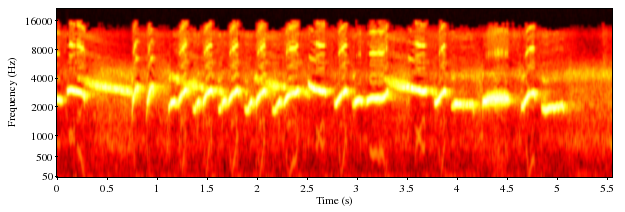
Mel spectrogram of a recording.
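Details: Singing Chinese hwamei during rainfall, delivering a fast run of short upslurred whistles repeated many times, then longer warbled notes and a final downslur, with rain hiss in the background.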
